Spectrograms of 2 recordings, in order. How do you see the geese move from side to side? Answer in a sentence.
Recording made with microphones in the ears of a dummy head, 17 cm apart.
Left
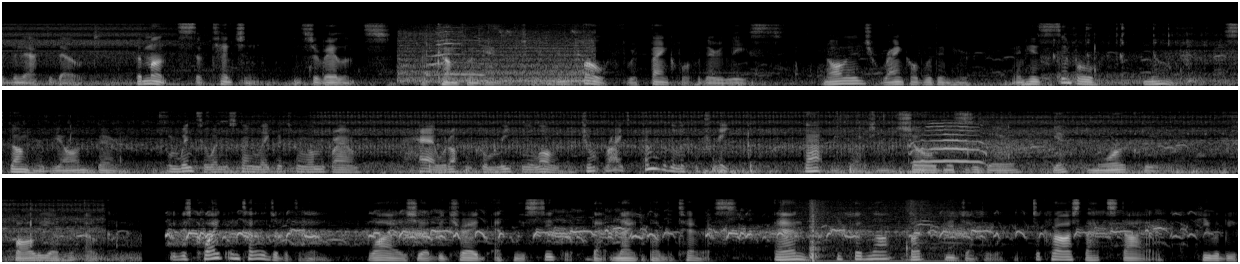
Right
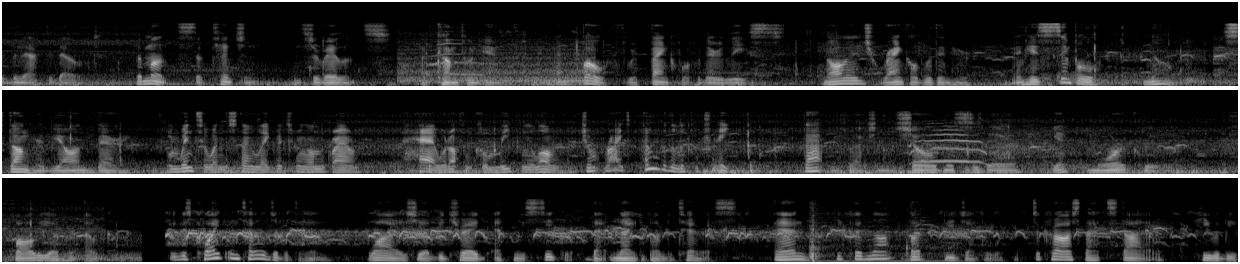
In this clip you hear the geese move from right to left.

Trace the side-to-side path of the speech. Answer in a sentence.
In this clip you hear the speech go right and come back.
